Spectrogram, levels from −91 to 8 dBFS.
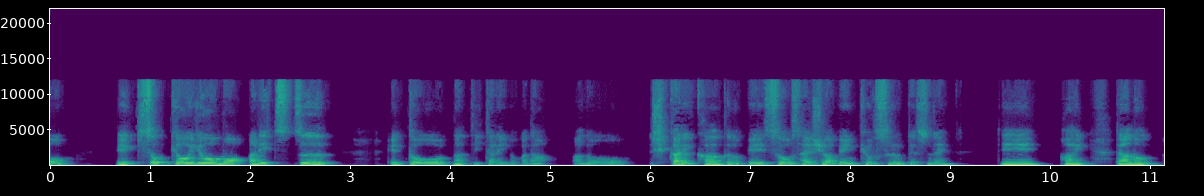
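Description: Speech recording with no audible technical faults anywhere.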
